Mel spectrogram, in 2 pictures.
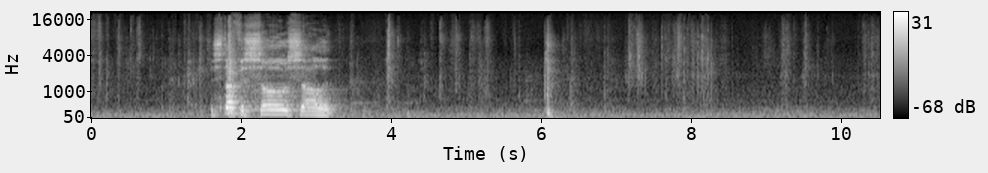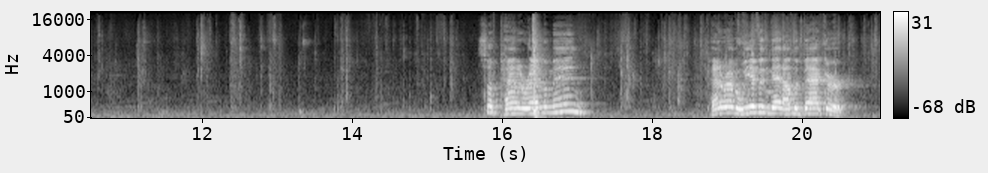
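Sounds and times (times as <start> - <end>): trading cards rustling: 15.8 - 21.0.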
